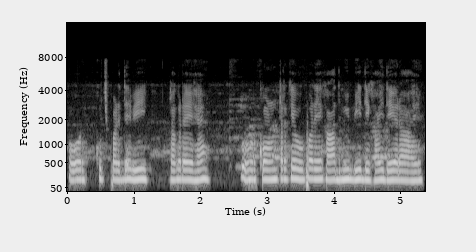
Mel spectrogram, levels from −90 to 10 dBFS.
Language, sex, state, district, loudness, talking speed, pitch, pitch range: Hindi, male, Uttar Pradesh, Saharanpur, -14 LUFS, 200 wpm, 175 Hz, 170-180 Hz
